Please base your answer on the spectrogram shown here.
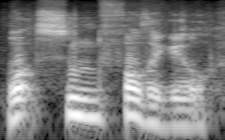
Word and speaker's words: Watson Fothergill: Watson Fothergill.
